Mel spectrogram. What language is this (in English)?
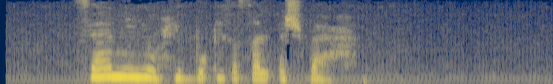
Arabic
